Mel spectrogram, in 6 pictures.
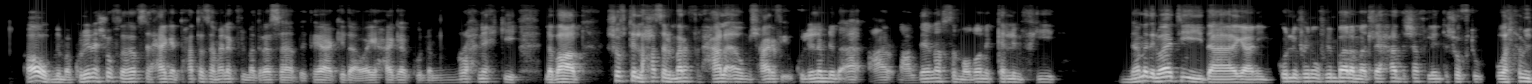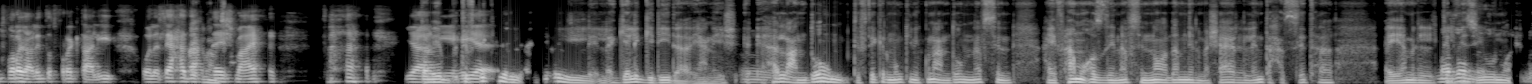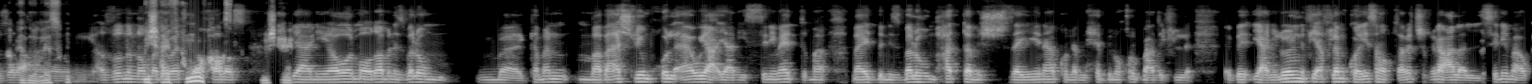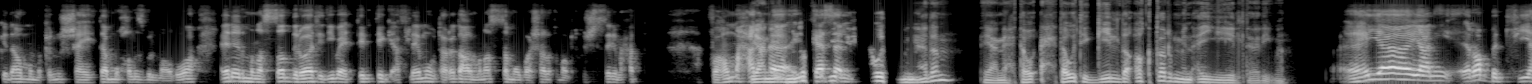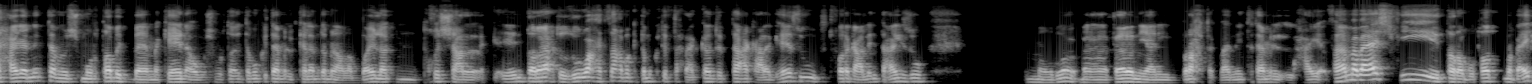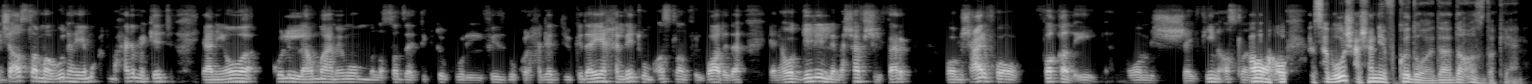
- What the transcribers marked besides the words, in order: tapping; laughing while speaking: "والَّا بيتفرّج على اللي أنت … تتناقش معاه. ف"; unintelligible speech; other background noise; in English: "الأكاونت"; unintelligible speech
- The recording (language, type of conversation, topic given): Arabic, podcast, إزاي اتغيّرت عاداتنا في الفرجة على التلفزيون بعد ما ظهرت منصات البث؟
